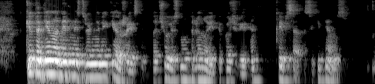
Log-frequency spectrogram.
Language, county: Lithuanian, Šiauliai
